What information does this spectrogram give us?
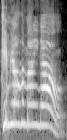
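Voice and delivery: high, very loud stick-up yell; robber's shout. Acted. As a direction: scream it like a crazed robber. Acting out a fake hold-up.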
